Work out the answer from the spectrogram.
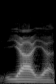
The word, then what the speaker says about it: Yaya: That's how you say his name is Yaya.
